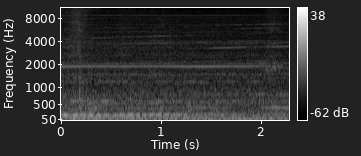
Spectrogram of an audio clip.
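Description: An airplane engine drones in a steady, even hum with faint sustained tonal whine and no clear change in level across the whole stretch.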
